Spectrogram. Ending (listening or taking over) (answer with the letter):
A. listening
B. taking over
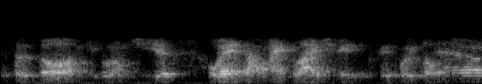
B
